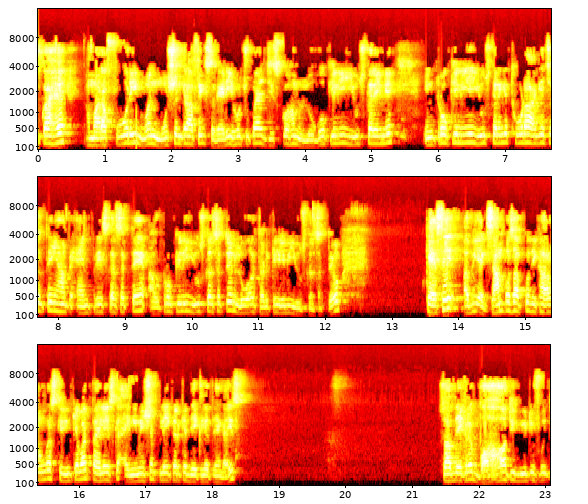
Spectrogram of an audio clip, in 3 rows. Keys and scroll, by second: 2.3 shift+/, 8.3 n, 18.3 space.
